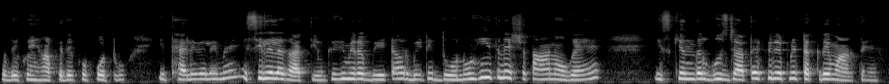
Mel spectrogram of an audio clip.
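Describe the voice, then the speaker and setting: A woman's voice: a little high, dark tone. Chatty young Indian woman vlogging. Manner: chatty, confiding, rambling. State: sleepy. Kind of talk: casual vlog narration.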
